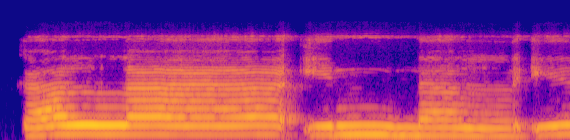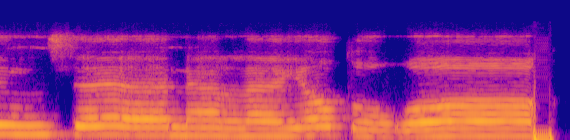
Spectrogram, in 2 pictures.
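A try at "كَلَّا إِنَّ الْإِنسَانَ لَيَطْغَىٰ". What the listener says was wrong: Mumtaz.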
